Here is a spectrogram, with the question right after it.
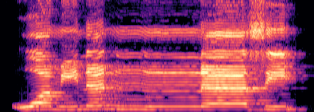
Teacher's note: یہاں نون مشدد ہے، اس پر غنہ کریں گے اور نون کو الف مدہ کی وجہ سے کھینچ کر بھی ادا کریں گے۔ غنہ کے بعد نون جب دوبارہ اپنی زبر کے ساتھ پڑھا جائے گا تو اس کو کھینچ کر ادا کیا جائے گا۔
